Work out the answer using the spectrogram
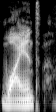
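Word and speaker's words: Weyandt: How'd you pronounce his name? Wyant.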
